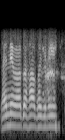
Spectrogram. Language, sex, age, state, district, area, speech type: Sanskrit, female, 45-60, Kerala, Thiruvananthapuram, urban, conversation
